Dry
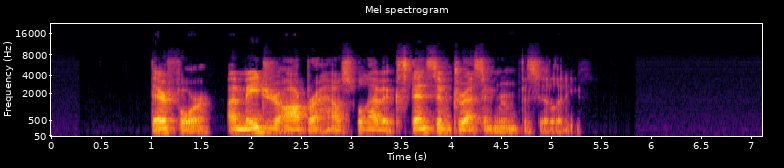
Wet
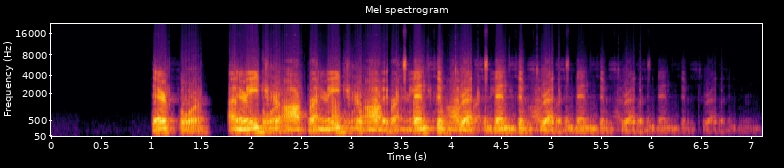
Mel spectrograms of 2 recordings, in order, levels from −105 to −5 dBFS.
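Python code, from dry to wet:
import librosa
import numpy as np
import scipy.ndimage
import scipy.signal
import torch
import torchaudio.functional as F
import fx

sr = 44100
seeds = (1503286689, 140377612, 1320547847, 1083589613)

p1 = fx.wiener(x, sr, points=41)
p2 = np.sign(p1) * np.maximum(np.abs(p1) - 10.0 ** (-40.0 / 20.0), 0.0)
p3 = p1 + (p2 * librosa.db_to_amplitude(-7.5))
p4 = fx.echo_feedback(p3, sr, ms=814, feedback_pct=25, wet_db=-4)
y = p4 * librosa.db_to_amplitude(-1.0)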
